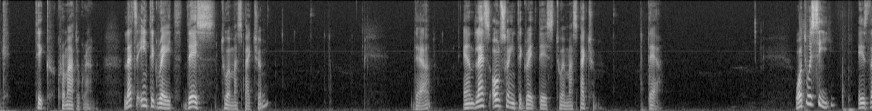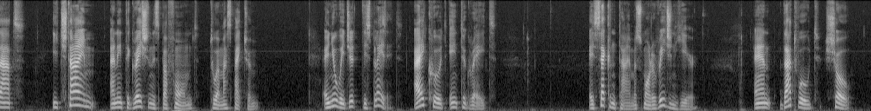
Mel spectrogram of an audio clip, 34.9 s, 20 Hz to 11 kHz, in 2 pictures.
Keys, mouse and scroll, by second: 2.8 click, 3.2 scroll up 2, 5.2 s, 5.3 right click, 9.9 s, 10.7 right click, 11.0-12.3 middle drag, 28.1 s, 28.4-31.5 middle drag.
